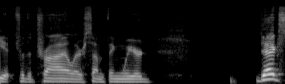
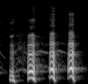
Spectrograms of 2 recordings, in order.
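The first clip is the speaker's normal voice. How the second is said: laugh; 10 semitones higher, 6 dB louder than usual. Real, not acted. Laughs at chat joke.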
